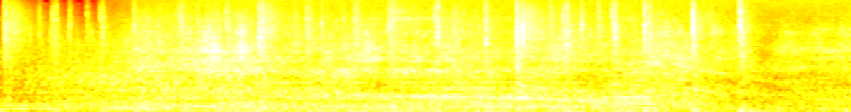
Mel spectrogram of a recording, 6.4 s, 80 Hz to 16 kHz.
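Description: A Toyota 76 series with a 2.8 engine, automatic and four-wheel drive, driving through sand dunes, its engine a steady, loud broadband roar with wind rush, continuous and close.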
